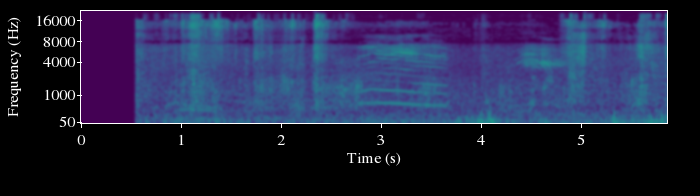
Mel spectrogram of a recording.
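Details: Sika deer at Kofuku-ji temple, Nara, Japan, giving soft, cute nasal calls described as "funi" and "nii": a short faint call, then a drawn-out tonal whine that slides gently downward, amid background murmur and bumps.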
